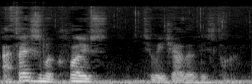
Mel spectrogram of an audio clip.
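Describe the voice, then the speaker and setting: Speech moves at a fairly quick pace over noticeable background noise, with audible room echo. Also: man. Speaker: horror story narrator. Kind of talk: reading aloud. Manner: casual, unpolished reading.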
